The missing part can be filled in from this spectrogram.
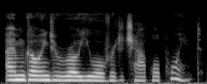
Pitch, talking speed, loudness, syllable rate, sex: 195 Hz, 290 wpm, -16 LUFS, 6.1 syllables/s, female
